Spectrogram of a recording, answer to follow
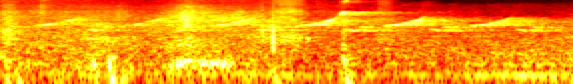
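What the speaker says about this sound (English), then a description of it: "Hear the birds. It's nice." Birds chirp outside in Kauai, with a few faint, quick tweets and whistles scattered over a quiet background.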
